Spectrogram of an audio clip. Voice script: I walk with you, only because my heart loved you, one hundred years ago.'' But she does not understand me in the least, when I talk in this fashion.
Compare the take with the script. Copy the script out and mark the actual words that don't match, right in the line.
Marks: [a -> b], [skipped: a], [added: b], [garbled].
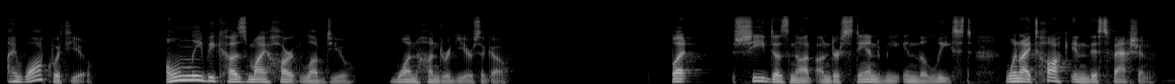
I walk with you, only because my heart loved you, one hundred years ago.'' But she does not understand me in the least, when I talk in this fashion.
